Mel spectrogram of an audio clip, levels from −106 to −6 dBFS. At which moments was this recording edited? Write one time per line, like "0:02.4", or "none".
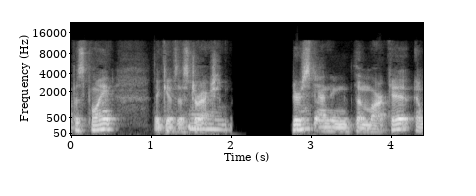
none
